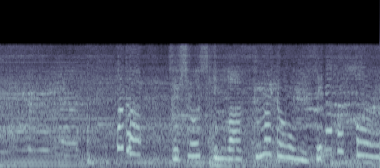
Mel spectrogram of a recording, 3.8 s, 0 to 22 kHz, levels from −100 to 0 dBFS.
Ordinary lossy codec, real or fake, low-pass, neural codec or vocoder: none; fake; 7.2 kHz; codec, 32 kHz, 1.9 kbps, SNAC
